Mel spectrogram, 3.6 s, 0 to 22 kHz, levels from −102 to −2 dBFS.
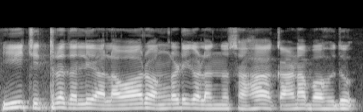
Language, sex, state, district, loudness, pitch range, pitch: Kannada, male, Karnataka, Bangalore, -15 LUFS, 135-155 Hz, 145 Hz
